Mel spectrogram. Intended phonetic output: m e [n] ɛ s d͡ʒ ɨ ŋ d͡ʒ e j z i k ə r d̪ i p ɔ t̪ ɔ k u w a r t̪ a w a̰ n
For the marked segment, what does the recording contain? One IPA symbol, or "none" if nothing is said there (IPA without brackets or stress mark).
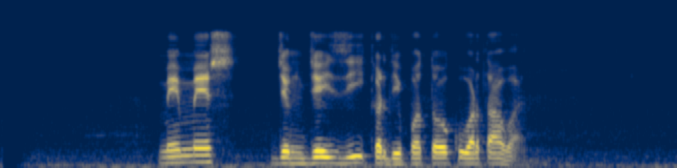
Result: m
